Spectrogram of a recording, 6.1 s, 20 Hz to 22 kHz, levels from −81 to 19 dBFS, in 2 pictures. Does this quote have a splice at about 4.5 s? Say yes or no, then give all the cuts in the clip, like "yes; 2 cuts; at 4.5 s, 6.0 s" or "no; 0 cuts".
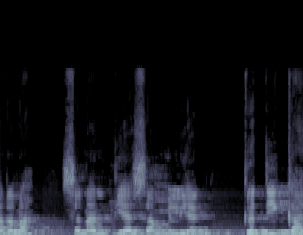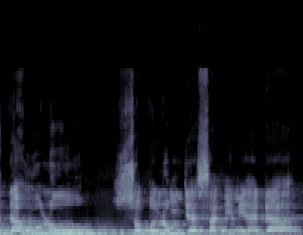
no; 1 cut; at 2.2 s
